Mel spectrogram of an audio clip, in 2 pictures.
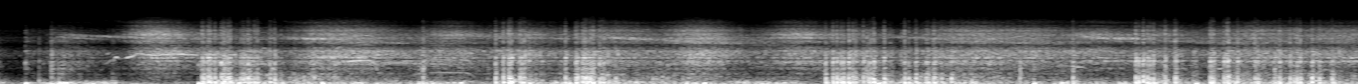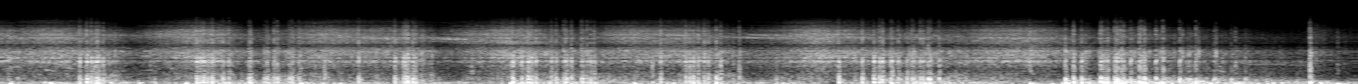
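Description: Fireworks finale: aerial shells bursting in rapid, overlapping succession. After a few lighter bangs, it becomes a dense, continuous barrage about two seconds in.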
